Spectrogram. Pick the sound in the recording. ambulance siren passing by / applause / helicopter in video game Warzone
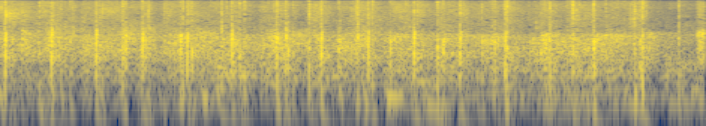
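applause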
